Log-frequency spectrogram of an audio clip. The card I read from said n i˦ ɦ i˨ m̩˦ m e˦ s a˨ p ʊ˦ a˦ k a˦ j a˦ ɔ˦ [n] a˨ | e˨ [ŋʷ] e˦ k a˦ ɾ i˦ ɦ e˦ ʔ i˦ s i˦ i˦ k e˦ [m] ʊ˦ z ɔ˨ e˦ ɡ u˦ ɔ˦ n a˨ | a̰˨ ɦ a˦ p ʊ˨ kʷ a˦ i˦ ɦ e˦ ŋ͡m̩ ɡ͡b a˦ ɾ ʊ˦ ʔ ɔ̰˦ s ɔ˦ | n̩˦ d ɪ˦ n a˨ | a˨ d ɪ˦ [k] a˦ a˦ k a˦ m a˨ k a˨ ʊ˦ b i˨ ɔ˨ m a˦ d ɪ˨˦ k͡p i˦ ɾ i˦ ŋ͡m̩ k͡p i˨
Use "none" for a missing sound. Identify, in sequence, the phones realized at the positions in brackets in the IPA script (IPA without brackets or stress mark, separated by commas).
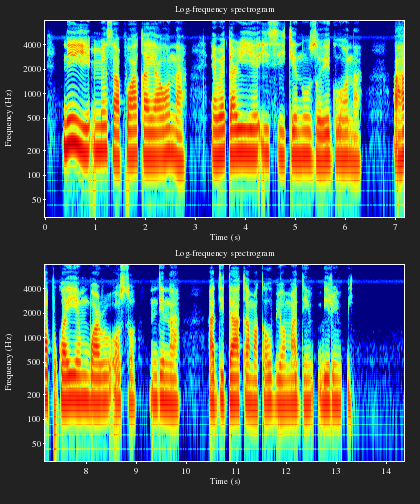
n, ŋʷ, n, t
